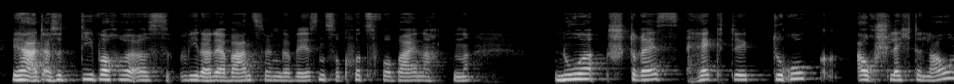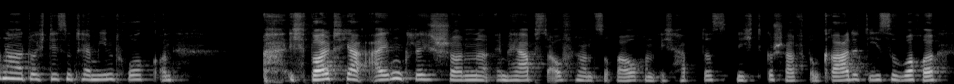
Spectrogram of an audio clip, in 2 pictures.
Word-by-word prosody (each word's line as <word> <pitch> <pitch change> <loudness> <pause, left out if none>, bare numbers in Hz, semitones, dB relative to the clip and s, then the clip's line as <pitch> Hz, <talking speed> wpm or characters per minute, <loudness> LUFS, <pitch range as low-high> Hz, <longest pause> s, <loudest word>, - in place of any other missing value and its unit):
Ja, 210 0 +10
d 210 - -1
also 205 +1 +3
die 215 +2 -2
Woche 220 -1 +5 0.2
ist 195 -1 -9
wieder 195 -2 +2
der 180 -1 +4
Wahnsinn 185 +1 0
gewesen, 180 +4 -2
so 210 -3 -8
kurz 220 +3 -6
vor 190 -2 -6
Weihnachten, 180 -1 -2 0.8
nur 245 +4 +6
Stress, 220 -1 0
Hektik, 220 0 -2
Druck, 265 +7 0 0.2
auch 215 -1 +4
schlechte 205 0 -1
Laune 260 +8 +1
durch 235 -2 -5
diesen 240 -1 -6
Termindruck. 225 0 -5
Und, 200 +1 -7 0.9
ah, - - -3 0.2
ich - - -7
wollte 225 +2 +7
ja 225 -3 +2
eigentlich 225 +1 -1
schon 200 -1 -3
im 200 0 -5
Herbst 195 0 -4
aufhören 195 -1 -7
zu 175 - -13
rauchen. 175 +1 -6
Ich 180 +1 -17
habe 185 0 -12
das 205 0 -10
nicht 190 0 -10
geschafft 180 -4 -7
und - - -10
grade 195 +4 +1
diese 210 0 -6
Woche, 200 -1 +1
210 Hz, 140 wpm, -24 LUFS, 190-225 Hz, 0.9 s, Ja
